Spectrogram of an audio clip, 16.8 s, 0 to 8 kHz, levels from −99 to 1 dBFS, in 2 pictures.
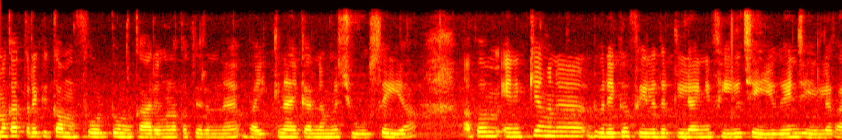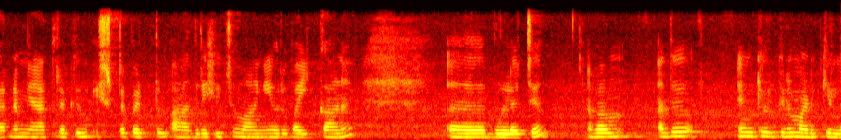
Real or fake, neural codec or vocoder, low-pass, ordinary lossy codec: real; none; 7.2 kHz; none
